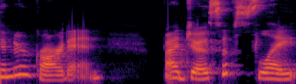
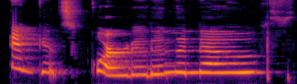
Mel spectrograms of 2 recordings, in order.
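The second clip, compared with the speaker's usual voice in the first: squirted surprise; 10 semitones higher, 4 dB louder than usual. A narrator's reading. Squirted in nose.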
